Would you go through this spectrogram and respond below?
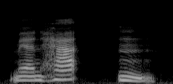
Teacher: I'm not really pronouncing these T's as true T's. That would be Manhattan, but I'm saying Manhattan with a little break. That means these T's are stop T's.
